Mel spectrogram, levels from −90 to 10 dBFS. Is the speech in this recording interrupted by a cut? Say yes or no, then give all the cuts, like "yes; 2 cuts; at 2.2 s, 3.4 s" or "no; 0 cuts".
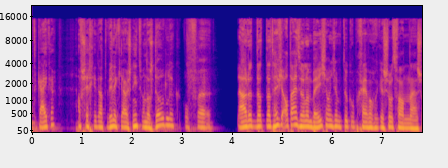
yes; 1 cut; at 0.9 s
